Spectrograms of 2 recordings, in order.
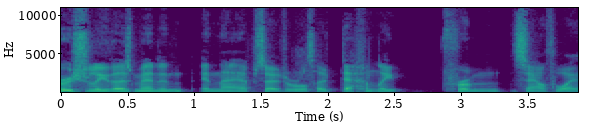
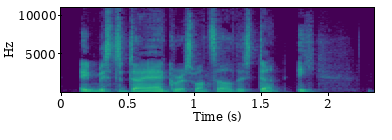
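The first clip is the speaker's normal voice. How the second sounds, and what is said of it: Deliberately bad put-on New York accent. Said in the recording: “those New Yorkers being like ... doing bad accents as well, so it's fine. I'm doing bad versions of their bad accents.”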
